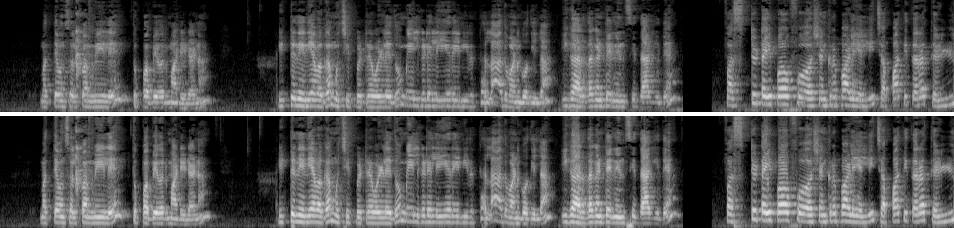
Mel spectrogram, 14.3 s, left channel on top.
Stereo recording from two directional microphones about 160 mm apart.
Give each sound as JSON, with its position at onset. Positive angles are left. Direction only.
{"t": 0.6, "sound": "speech", "side_deg": -60}
{"t": 4.1, "sound": "a woman's voice", "side_deg": -30}
{"t": 10.9, "sound": "a woman's voice", "side_deg": -30}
